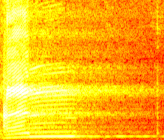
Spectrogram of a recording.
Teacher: غنہ کا مطلب آواز کو ناک میں تھوڑی دیر روک کر غنہ کر کے پڑھیں گے، 1 الف کے برابر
